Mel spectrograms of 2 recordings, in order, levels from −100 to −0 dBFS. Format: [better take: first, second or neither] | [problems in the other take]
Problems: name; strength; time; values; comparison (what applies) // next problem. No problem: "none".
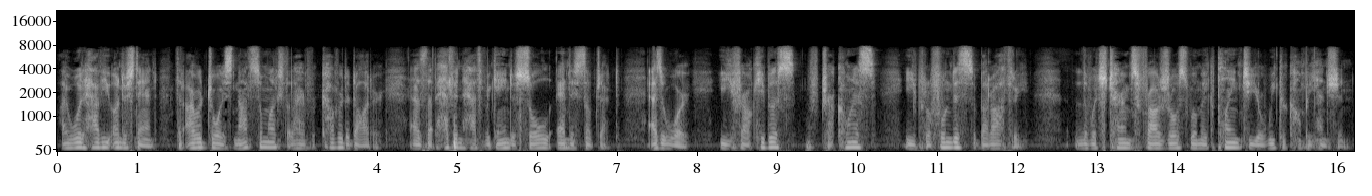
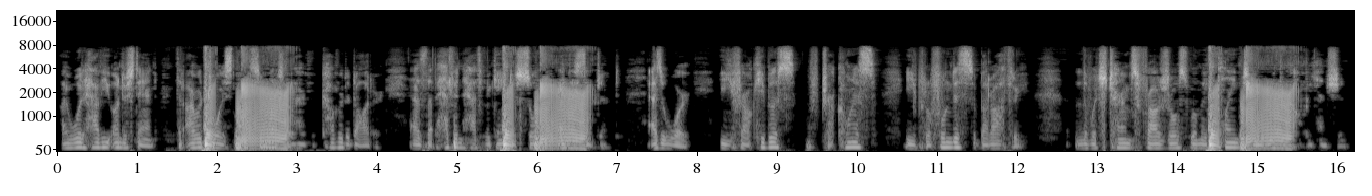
first | noise reduction (classical method Wiener filter)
